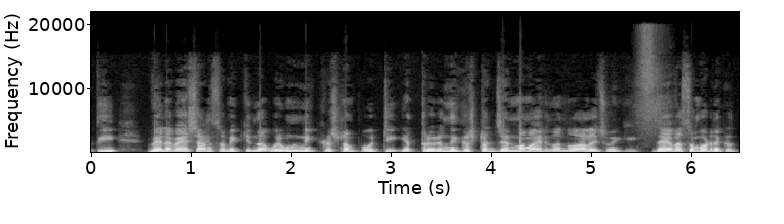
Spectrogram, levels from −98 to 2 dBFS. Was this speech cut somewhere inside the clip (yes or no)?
yes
